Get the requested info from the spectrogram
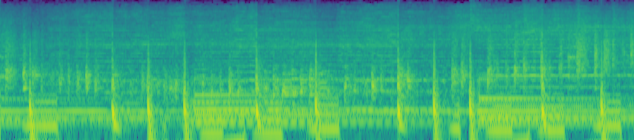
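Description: Electronic background music: a deep pulsing bass line under held tones, with sharp struck notes that dip in pitch a few times a second.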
